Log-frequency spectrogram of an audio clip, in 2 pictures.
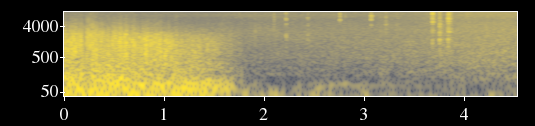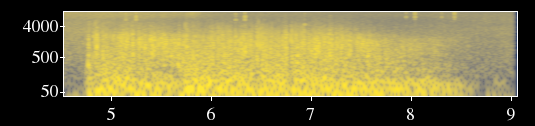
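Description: Naval gunfire and shell hits on a ship in the Rule the Waves 2 warfare game: two dense, loud bursts of rumbling impact noise, the first fading out after about two seconds, then a quieter lull before a second sustained roar.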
